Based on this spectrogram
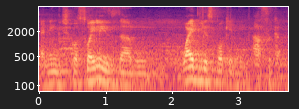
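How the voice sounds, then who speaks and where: Medium in pitch with fairly even intonation, a man speaks amid noticeable background noise and audible room echo. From South Sudan. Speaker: poet. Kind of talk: interview. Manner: halting.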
